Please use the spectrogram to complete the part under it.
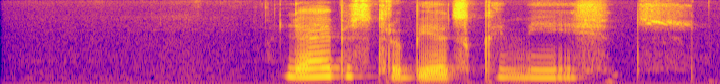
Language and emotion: Russian, sad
